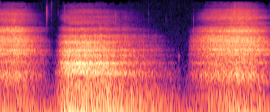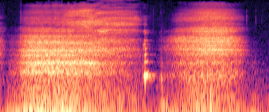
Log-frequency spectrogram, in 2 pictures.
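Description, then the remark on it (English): A voice imitates heavy, rhythmic breathing heard from someone in a restroom stall, like someone exercising by doing curls or leg press: about five loud, forceful breaths in and out, evenly paced, with no talking. “I just heard this rhythmic breathing that was really unsettling”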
